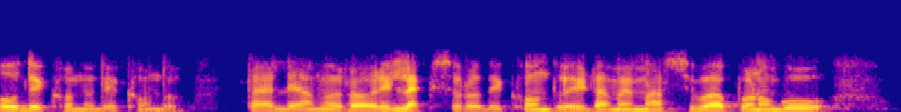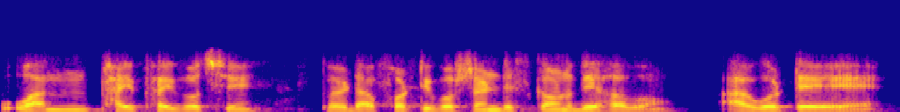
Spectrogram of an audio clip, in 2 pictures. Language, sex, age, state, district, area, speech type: Odia, male, 18-30, Odisha, Kandhamal, rural, conversation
